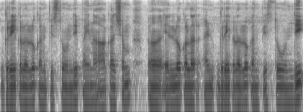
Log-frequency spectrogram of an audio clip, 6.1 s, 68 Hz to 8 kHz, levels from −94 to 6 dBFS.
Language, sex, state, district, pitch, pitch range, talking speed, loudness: Telugu, male, Andhra Pradesh, Visakhapatnam, 105 Hz, 100-110 Hz, 130 wpm, -22 LUFS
